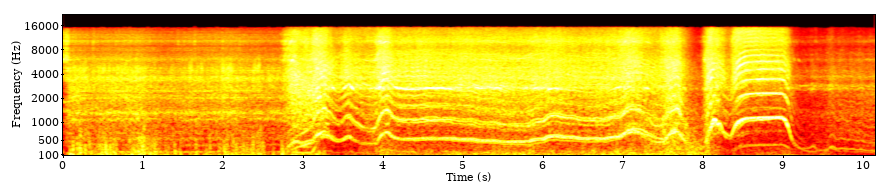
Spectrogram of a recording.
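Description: Brushless motors of an FPV racing quadcopter (Scorpion 2204/2300) spinning DAL T5040 V2 three-blade props, heard from the camera on board. They spin up suddenly at the start, then whine in a pitch that rises and falls with the throttle, with a sharp climb and drop about eight to nine seconds in. A low rumble of wind on the onboard microphone runs underneath.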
